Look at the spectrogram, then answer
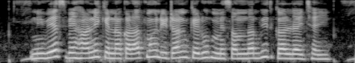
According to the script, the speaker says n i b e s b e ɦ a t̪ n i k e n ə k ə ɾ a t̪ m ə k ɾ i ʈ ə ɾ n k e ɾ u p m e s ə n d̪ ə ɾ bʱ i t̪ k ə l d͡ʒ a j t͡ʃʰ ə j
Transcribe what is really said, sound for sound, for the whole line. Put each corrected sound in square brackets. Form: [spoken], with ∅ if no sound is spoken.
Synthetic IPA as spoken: n i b e s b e ɦ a [∅] n i k e n ə k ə ɾ a t̪ m ə k ɾ i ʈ ə ɾ n k e ɾ u p m e s ə n d̪ ə ɾ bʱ i t̪ k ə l d͡ʒ a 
